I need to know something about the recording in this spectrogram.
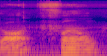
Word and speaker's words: órfão: órfão e órgão então nessas duas últimas palavras o acento agudo na primeira sílaba ora indica que a sílaba mais forte e também a pronúncia aberta da letra o na outra sílaba o tio indica que o som é nasal no caso de órfão e órgão ok então o tio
